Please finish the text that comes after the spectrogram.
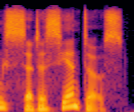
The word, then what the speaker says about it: setecientos: But look at seven and nine. They actually shift their vowels. Siete drops the i and turns into sete, becoming setecientos. And nueve drops the u and the e to become nove, making it novecientos. setecientos and novecientos. It actually makes them roll off the tongue a bit faster, but man, you really have to watch out for that spelling change.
